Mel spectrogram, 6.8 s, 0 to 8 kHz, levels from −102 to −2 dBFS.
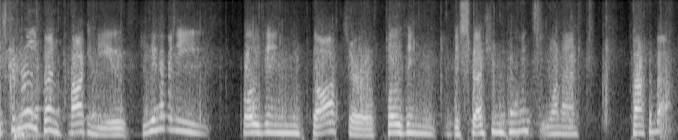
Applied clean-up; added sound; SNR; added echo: neural mask model RNNoise.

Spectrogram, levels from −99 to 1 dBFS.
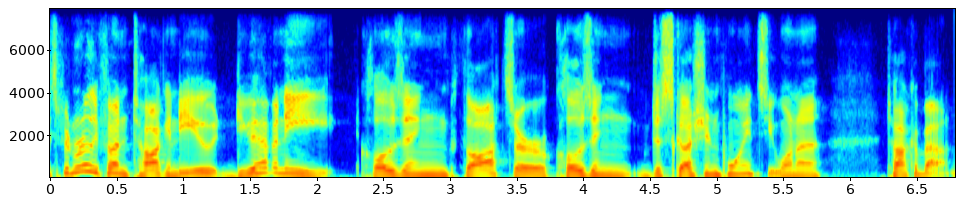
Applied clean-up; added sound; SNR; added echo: none; none; none; none.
